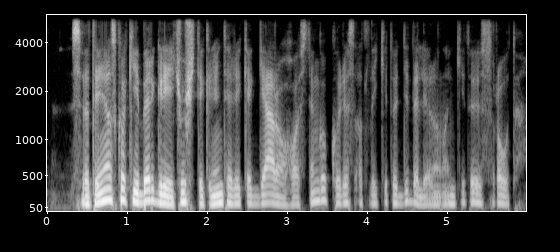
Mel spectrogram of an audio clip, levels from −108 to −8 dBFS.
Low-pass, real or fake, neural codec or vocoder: 5.4 kHz; real; none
